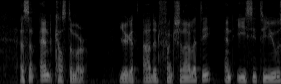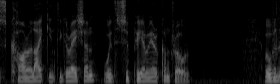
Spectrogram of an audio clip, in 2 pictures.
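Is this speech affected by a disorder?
No.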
